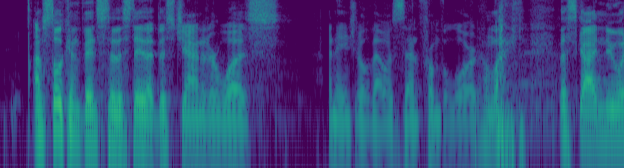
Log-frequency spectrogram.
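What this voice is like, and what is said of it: Usual voice. Nothing is said of it.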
